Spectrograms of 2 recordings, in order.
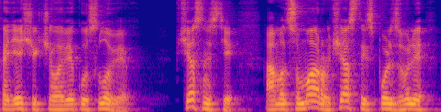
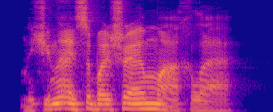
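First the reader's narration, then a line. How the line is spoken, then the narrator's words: Muttered. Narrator (Russian): пробормотал Колобков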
